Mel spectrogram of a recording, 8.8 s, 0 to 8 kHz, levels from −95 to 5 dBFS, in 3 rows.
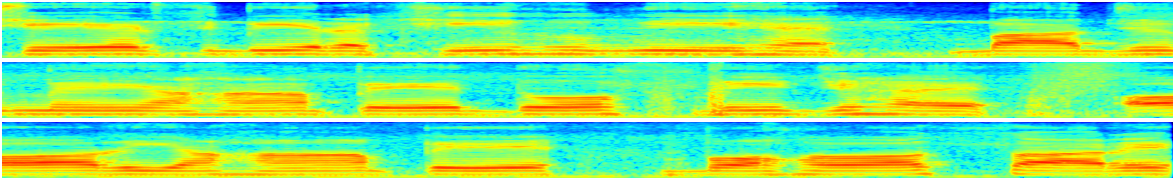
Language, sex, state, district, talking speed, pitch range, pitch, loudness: Hindi, male, Haryana, Rohtak, 115 wpm, 140-150 Hz, 145 Hz, -16 LUFS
